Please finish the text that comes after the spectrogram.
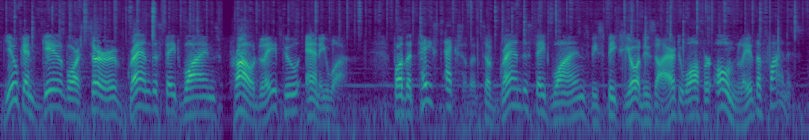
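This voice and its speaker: A man's voice: medium pitch, a bit bright. An American man announcing a scripted 1940s radio commercial with a polished, emphatic sales delivery. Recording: vintage radio broadcast, faint music.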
